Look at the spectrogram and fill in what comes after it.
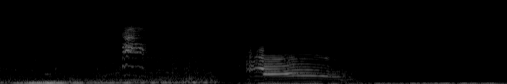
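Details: A male Bengal cat, when sexually aroused, gives a single long, drawn-out meow that rises and then falls, slowed down and deepened, and then humps the carpet.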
